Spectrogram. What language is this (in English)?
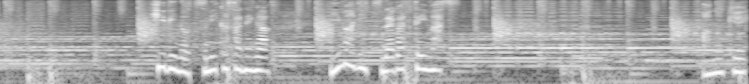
Japanese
